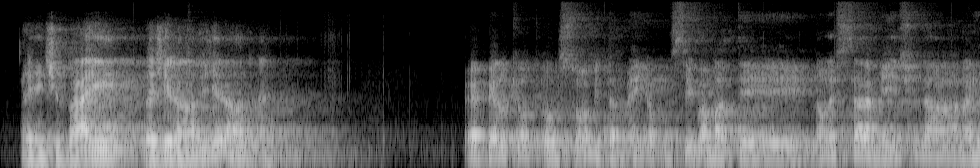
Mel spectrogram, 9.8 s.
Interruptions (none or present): none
